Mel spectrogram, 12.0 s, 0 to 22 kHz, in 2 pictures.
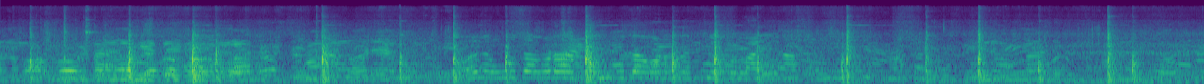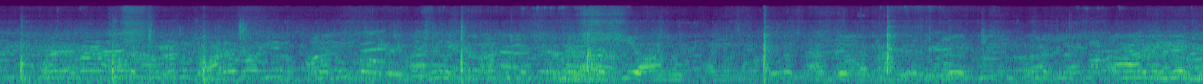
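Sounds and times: men talking over one another: 0.0 - 12.0
hand tools striking rubble: 0.1 - 7.3.

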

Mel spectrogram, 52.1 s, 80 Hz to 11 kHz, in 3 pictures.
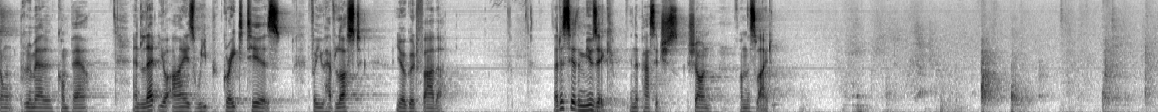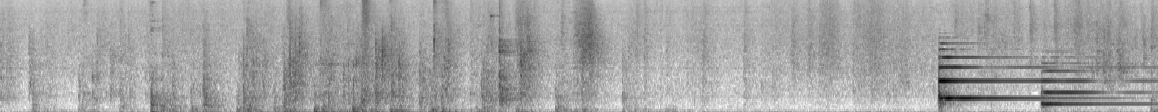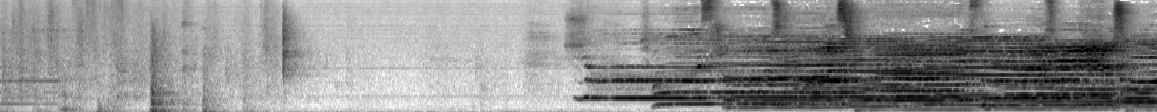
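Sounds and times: footsteps on wooden stage: 12.6 - 30.4, 31.8 - 39.0
grand piano notes: 31.4 - 37.8.

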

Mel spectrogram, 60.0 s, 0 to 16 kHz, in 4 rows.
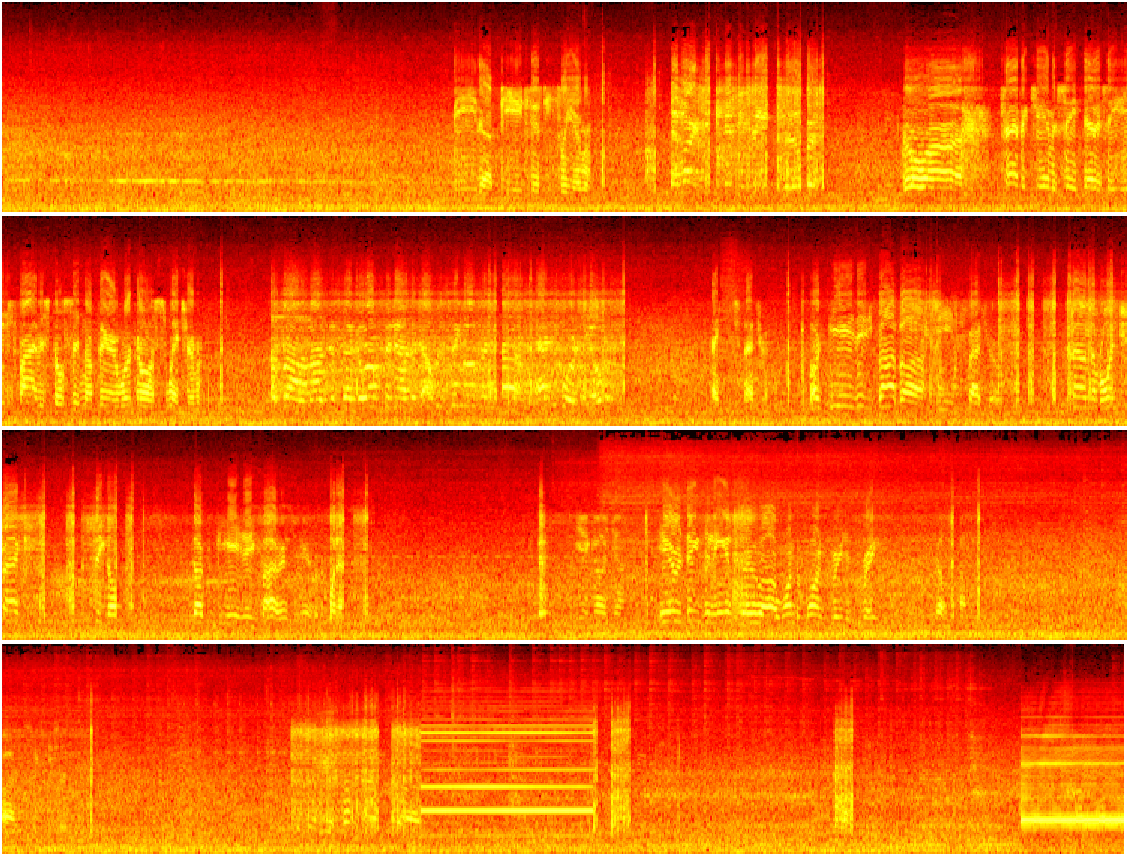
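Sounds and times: radio voice transmissions: 6.0 - 11.0, 11.9 - 17.8, 18.6 - 23.3, 24.4 - 35.0, 37.1 - 41.7, 42.4 - 43.1, 44.9 - 46.2, 48.8 - 53.4, 56.1 - 56.4.

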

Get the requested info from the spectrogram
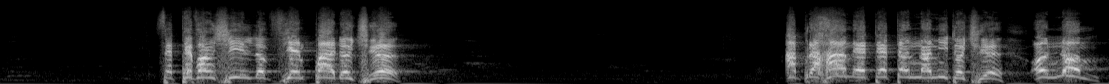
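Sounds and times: man speaking into a microphone: 1.6 - 4.3, 7.8 - 11.0.

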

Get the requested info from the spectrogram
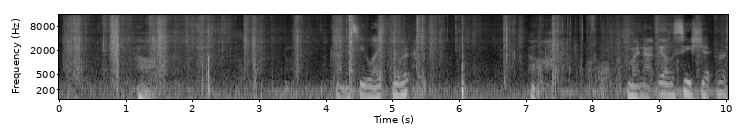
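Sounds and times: footsteps crunching through dry leaves: 0.0 - 10.0.

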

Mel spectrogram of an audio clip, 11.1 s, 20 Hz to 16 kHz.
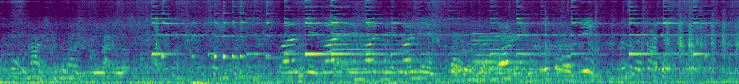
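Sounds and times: small bells ringing: 2.2 - 11.0.

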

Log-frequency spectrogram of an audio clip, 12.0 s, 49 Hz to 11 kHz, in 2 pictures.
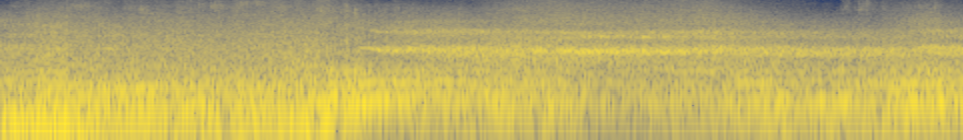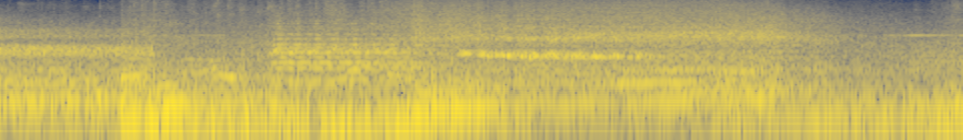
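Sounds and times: car engine revving: 0.0 - 11.4.

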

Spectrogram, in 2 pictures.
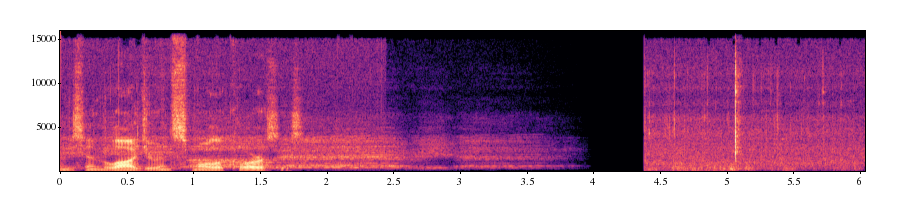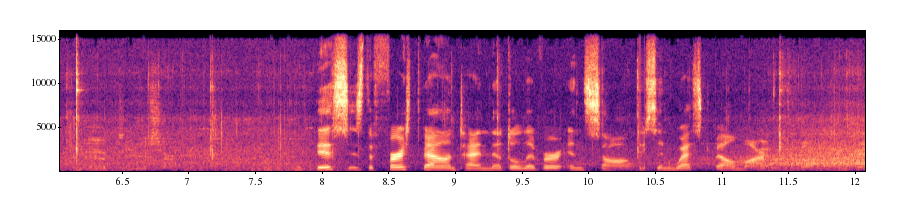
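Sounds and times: men's chorus singing a chord: 0.6 - 3.9.

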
